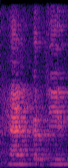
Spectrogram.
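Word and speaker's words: handkerchief: तो इसमें हमने डी साइलेंट रखना है, हैंडकरचीफ पढ़ना है, डी नहीं पढ़ना।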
